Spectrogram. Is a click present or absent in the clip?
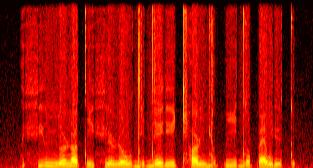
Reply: absent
